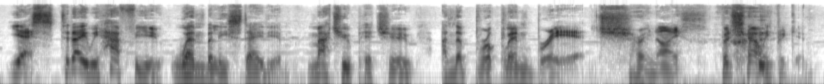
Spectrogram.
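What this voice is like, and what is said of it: English accent shifting into Brooklyn accent. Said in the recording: “I started that in an English accent, and then halfway through, I, I thought, no, I'm going to try. I'm going to try my Brooklyn.”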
